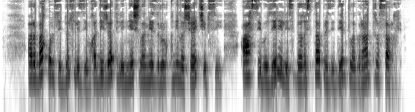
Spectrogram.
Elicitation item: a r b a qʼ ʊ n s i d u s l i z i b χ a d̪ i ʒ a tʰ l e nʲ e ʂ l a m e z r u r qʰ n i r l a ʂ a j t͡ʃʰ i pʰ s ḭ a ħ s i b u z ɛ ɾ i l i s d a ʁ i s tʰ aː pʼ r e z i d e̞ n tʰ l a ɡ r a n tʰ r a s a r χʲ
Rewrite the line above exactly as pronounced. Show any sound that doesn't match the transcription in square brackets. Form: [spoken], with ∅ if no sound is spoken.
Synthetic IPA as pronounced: a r b a qʼ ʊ n s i d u s l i z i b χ a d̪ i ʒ a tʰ l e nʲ e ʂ l a m e z r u r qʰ n i [∅] l a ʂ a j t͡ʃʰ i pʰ s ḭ a ħ s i b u z [e] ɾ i l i s d a ʁ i s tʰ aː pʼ r e z i d e̞ n tʰ l a ɡ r a n tʰ r a s a r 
